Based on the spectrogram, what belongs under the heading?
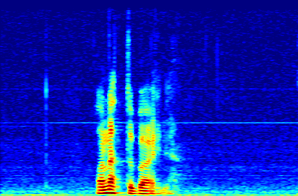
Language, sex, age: Norwegian, male, 29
